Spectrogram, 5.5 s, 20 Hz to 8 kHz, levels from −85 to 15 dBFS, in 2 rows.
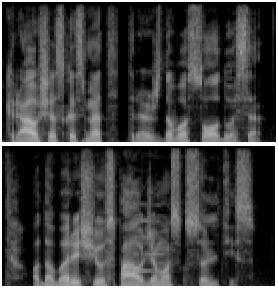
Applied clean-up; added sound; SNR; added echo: none; Wind instrument, woodwind instrument; 17 dB; none.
